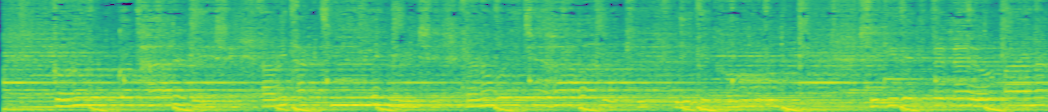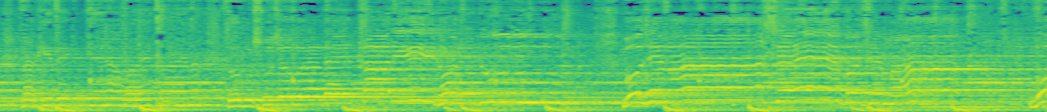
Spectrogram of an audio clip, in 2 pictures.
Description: Bengali Ringtone

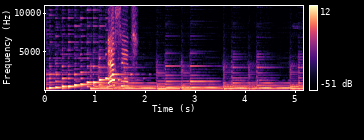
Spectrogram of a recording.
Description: Cute Message Alert Tones; ringtones

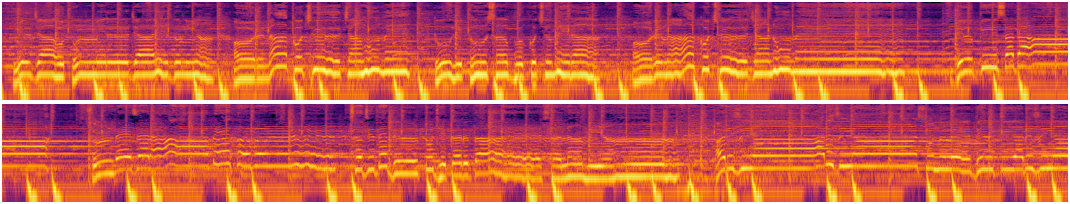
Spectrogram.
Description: Hindi Song Ringtone

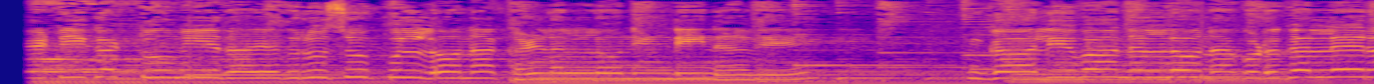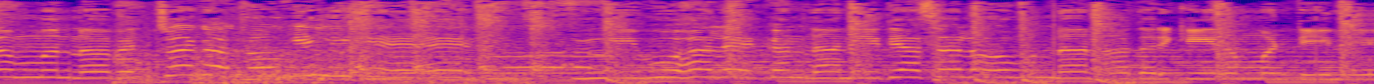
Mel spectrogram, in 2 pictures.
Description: Telugu Ringtone

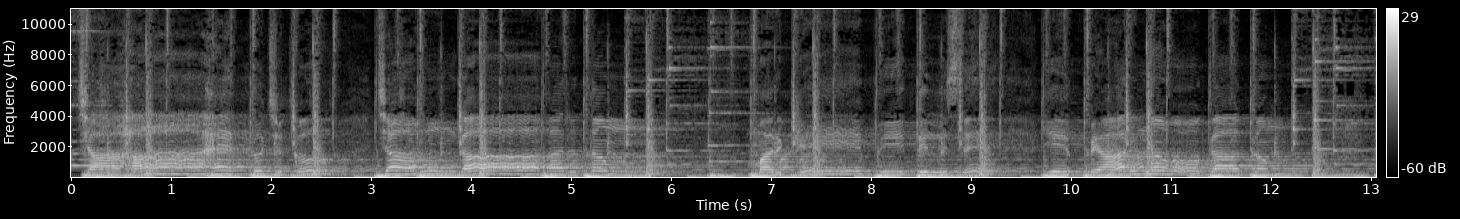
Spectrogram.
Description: Hindi Sad Song Ringtone

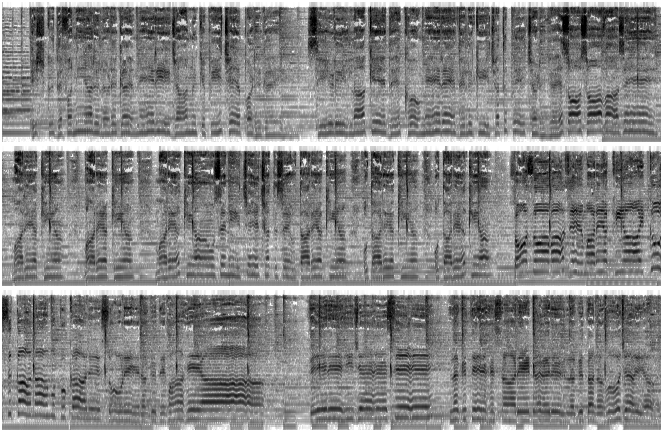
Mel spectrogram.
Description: New Hindi Song Ringtone

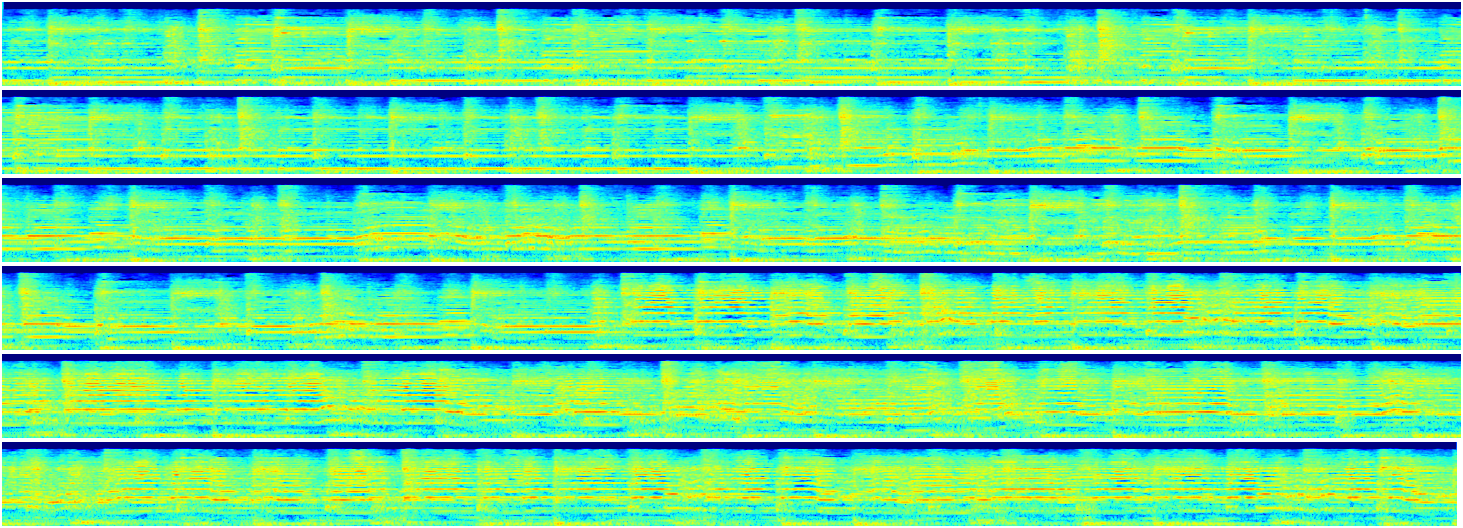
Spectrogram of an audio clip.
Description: Instrumental

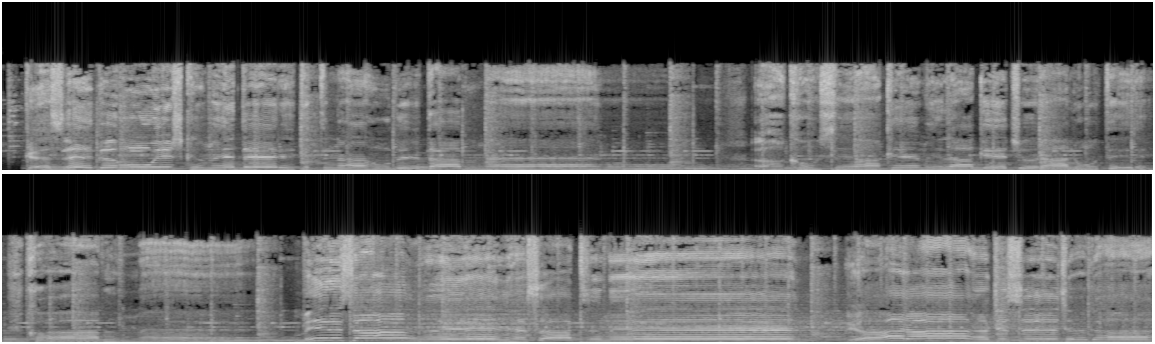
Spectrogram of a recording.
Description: Romantic Song Ringtone

